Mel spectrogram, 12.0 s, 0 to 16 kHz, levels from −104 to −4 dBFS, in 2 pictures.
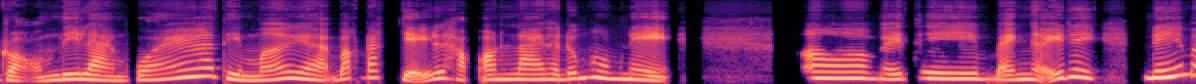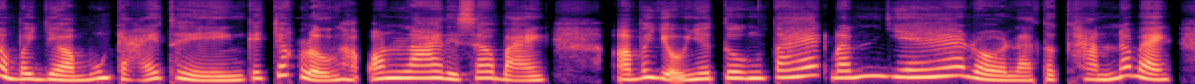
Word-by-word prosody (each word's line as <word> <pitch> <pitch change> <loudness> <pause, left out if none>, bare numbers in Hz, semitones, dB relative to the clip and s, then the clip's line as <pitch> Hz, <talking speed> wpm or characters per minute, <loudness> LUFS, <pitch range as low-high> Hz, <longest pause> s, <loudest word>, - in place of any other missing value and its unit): rộn 175 0 -3
đi 225 +1 +2
làm 195 -6 +1
quá 265 - 0
thì 225 -4 +1
mới 205 +9 0 0.2
bất 240 +4 -3
đắc 295 0 -4
dĩ - - +1
học 200 - -5
online 220 +1 +1
thôi, 220 -1 -1
đúng 250 +4 0
hông 270 -6 +2
nè? 190 -7 +2 0.6
Ờ, 275 0 0 0.3
vậy 225 -1 -1
thì 245 -1 +2
bạn 225 -1 -1
nghĩ 230 +4 +1
đi, 305 -2 +2 0.2
nếu 290 +3 +6
như 355 - +4
mà 340 - +3
bây 235 -3 +1
giờ 210 -4 +1
muốn 255 +9 0
cải 235 +1 -5
thiện 190 -8 -2
cái 270 - -4
chất 400 +1 -4
lượng 190 -4 +2
học 210 - -4
online 275 +3 +3
thì 235 - 0
sao 275 +5 -2
bạn? 190 -4 -3 0.3
Ờ, 220 - -1
ví 310 +6 +1
dụ 245 - +1
như 240 +3 0
tương 275 0 0
tác, 325 +4 -1
đánh 320 +6 0
giá 335 +3 +2
rồi 210 -7 +1
là 180 -1 -4
thực 210 +2 -9
hành 220 +1 -2
đó 370 - 0
bạn, 235 - +2
240 Hz, 255 wpm, -19 LUFS, 210-280 Hz, 0.6 s, nếu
